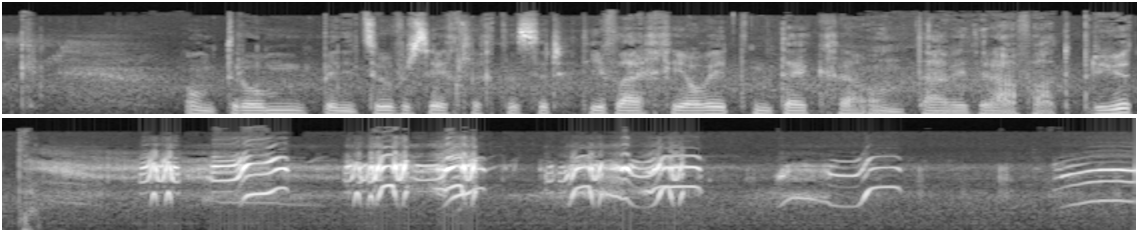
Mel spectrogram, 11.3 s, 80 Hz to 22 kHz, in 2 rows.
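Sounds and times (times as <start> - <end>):
speech: 0.9 - 6.2
northern lapwing giving wheezy slurred pee-wit calls: 5.9 - 11.3.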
